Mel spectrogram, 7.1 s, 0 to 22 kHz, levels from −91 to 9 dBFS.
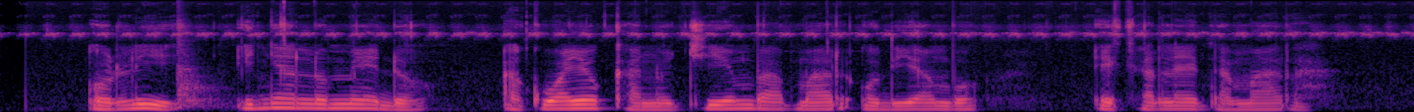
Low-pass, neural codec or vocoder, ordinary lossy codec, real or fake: none; none; none; real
